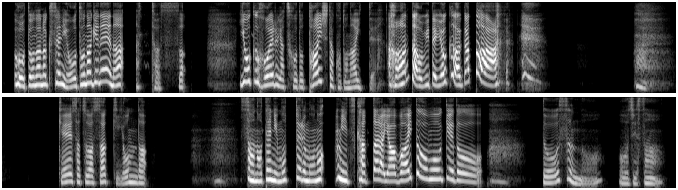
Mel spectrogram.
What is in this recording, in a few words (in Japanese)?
悪ガキ少年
